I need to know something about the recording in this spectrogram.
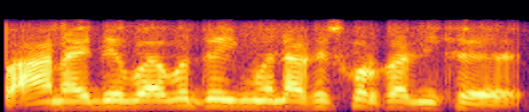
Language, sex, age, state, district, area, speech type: Bodo, male, 45-60, Assam, Baksa, urban, conversation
